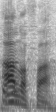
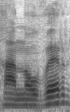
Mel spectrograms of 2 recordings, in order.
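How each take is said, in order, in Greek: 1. Λέγεται χωρίς το h, τελειώνει σε 'fa'. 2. Διαβάζεται όπως γράφεται, τελειώνει σε 'ver'. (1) "είναι Άνοφα" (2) "το βλέπουμε γραμμένο ως"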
